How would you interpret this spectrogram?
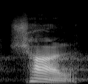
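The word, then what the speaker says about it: שאל: 샬. 발음을 좀 명확하게.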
